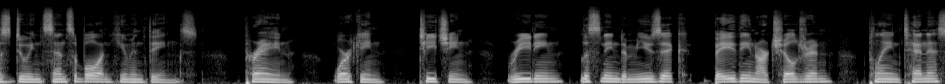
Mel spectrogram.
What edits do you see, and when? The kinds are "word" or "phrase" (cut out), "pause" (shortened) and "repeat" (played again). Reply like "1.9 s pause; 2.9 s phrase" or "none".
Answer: 5.7 s pause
